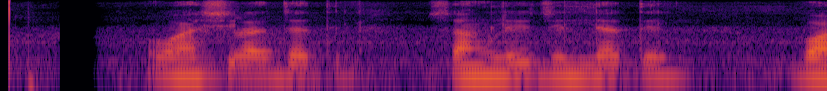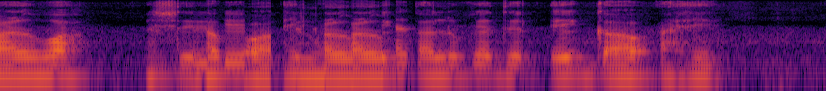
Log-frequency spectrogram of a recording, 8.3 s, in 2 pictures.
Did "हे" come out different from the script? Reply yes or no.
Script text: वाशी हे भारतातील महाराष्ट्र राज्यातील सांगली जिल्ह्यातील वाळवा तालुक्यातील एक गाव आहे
yes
